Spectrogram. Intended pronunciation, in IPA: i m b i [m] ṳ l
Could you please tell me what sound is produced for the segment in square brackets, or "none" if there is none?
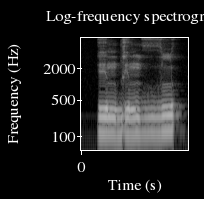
m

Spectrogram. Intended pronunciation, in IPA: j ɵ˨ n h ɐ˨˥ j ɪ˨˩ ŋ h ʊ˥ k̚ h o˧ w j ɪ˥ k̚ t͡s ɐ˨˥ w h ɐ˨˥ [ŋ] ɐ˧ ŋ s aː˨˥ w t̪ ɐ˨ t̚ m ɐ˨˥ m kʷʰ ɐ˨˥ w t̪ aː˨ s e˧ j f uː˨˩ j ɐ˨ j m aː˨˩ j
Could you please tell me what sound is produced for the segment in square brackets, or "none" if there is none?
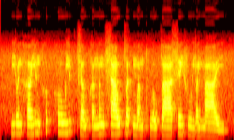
ŋ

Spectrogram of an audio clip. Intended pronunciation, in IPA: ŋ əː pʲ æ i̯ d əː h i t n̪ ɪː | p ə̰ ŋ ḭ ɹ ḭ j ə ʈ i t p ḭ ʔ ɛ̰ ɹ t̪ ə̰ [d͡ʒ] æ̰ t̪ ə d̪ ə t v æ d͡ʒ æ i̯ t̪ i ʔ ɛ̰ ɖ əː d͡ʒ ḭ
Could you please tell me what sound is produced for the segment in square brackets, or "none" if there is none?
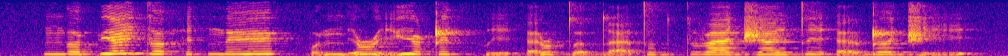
d̪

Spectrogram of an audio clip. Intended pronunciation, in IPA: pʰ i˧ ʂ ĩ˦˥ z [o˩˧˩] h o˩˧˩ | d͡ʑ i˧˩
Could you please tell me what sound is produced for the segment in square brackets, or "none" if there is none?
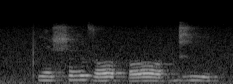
o˩˧˩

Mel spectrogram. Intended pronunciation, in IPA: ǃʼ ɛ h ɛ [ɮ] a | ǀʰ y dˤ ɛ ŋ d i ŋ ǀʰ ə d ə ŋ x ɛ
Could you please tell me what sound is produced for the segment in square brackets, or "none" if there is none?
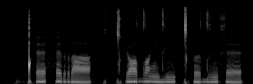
r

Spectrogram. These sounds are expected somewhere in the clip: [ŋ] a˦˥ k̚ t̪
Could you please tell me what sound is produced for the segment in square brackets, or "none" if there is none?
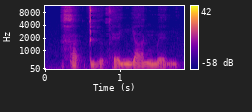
x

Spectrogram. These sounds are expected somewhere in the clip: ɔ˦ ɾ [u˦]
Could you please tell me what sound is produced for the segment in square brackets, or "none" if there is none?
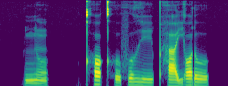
u˨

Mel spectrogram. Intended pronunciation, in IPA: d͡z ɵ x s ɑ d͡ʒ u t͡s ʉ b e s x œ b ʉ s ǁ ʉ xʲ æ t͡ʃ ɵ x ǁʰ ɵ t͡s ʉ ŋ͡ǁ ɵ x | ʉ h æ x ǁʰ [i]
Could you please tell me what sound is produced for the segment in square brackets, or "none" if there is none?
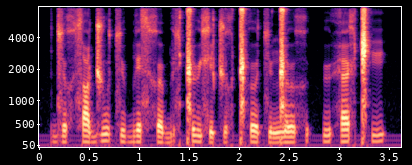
i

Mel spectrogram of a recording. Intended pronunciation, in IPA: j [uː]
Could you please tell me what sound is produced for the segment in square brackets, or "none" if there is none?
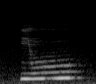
uː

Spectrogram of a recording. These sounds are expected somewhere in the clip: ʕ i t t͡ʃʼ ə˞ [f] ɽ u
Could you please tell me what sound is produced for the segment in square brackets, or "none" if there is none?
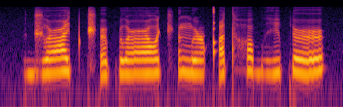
p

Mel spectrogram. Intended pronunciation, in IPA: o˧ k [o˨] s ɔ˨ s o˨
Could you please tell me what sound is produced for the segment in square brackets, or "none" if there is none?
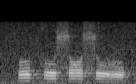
o˨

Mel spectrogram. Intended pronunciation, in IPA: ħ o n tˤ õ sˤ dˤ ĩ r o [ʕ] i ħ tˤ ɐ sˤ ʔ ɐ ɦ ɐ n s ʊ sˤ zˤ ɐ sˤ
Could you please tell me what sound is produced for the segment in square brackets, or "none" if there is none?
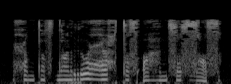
ʕ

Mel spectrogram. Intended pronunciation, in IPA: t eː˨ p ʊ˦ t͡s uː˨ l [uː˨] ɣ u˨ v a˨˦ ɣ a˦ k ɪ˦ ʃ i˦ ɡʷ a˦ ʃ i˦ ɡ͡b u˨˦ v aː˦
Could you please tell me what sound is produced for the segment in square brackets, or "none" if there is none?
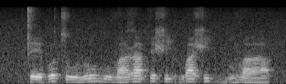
uː˦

